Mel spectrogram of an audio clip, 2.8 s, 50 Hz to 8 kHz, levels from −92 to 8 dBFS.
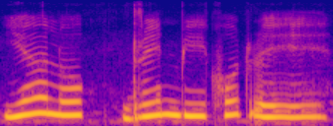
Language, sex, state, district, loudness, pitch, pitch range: Hindi, female, Arunachal Pradesh, Papum Pare, -10 LUFS, 295 Hz, 275-315 Hz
